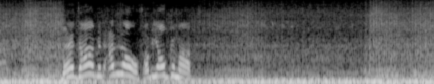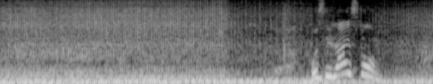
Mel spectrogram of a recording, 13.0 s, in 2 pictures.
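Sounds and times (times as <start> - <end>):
quad engine revving: 0.0 - 4.2, 5.4 - 13.0
quad bike engines idling: 0.0 - 13.0.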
